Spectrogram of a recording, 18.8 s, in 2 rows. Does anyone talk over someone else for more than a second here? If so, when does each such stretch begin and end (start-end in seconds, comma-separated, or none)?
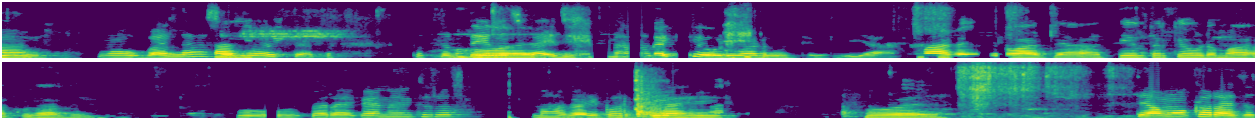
none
